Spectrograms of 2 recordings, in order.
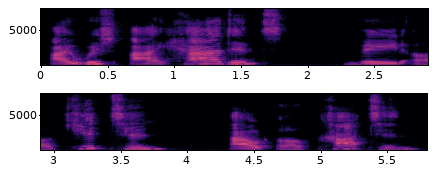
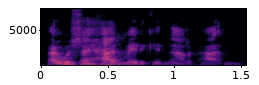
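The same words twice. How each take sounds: First: Slow, sentence broken into three chunks; slow chunked teaching version. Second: The whole sentence rushed, fast; fast native speed. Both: Shown as a demonstration. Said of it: "if I'm a teacher".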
